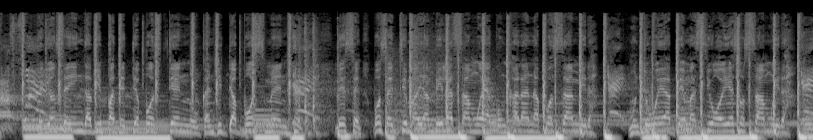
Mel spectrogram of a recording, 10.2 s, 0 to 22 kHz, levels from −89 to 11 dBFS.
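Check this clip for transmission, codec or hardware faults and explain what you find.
Sample clock jitter runs from 0.0 to 7.12 s: the converter's clock wanders by a few microseconds, so each sample lands slightly off time, and the error grows with the waveform's slope. This gives a hiss-like roughness, roughly 35 dB below the signal, that swells on loud, bright passages.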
